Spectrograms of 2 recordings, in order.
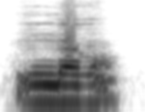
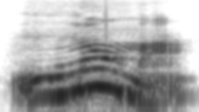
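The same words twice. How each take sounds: First: "loma" broken into lo, then ma; syllable by syllable. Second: Said in the usual way. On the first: Shown as a demonstration. Teacher breaking down a new word, "loma" said syllable by syllable. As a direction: pause between the two syllables of "loma". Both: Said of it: "you separate the two".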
